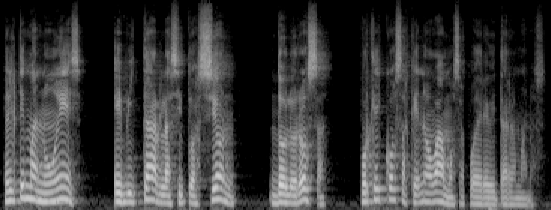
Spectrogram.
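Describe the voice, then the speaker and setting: Earnest Argentine preacher, fairly high voice. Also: male voice, expressive, moderate pace, a little mellow. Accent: Rioplatense Spanish. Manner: earnest, explanatory, often ends points with a questioning "¿no?". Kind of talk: sermon.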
